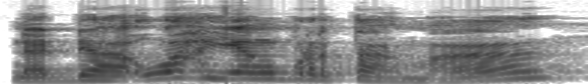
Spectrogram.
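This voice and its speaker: A male preacher delivering a sermon as a dramatic story, switching easily between narration and acted lines. His voice sits high and moves with lively energy. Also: takes it slowly, breathy edge.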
